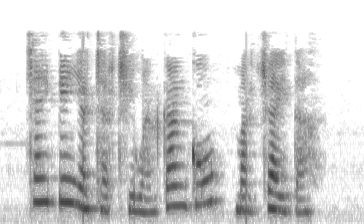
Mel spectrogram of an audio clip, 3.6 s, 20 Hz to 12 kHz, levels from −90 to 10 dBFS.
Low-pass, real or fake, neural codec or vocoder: 7.2 kHz; real; none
